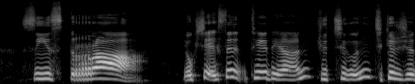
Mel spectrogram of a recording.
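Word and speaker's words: сестра: 써 있죠 에스 뜨라 하지만 엑센트 앞에 얘가 있기 때문에이 얘는 어떻게 읽는다 2로 익습니다 시스트라 역시 엑센트에 대한 규칙은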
